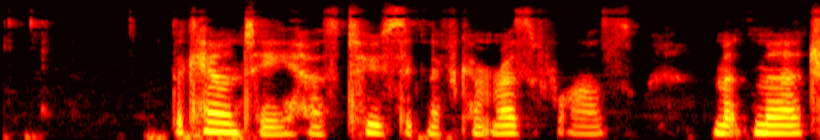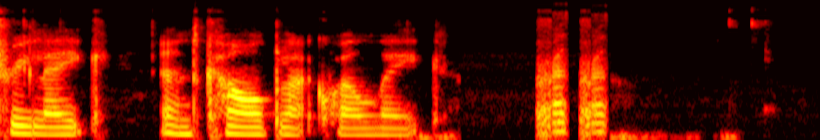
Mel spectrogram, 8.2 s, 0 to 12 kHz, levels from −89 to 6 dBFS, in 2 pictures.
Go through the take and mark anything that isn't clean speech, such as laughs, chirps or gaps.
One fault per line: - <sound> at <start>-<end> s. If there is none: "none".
- laugh at 6.8-7.2 s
